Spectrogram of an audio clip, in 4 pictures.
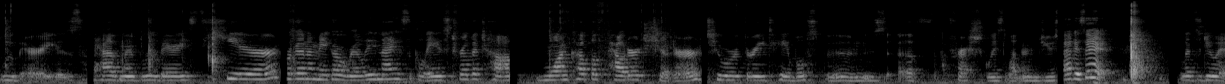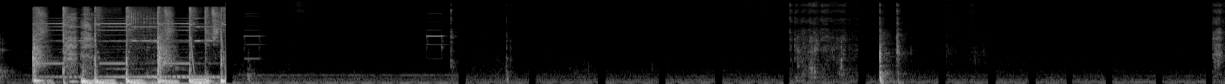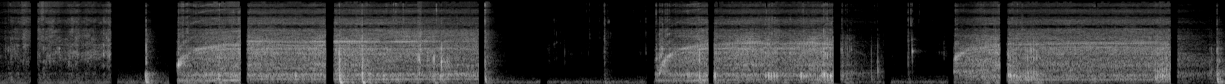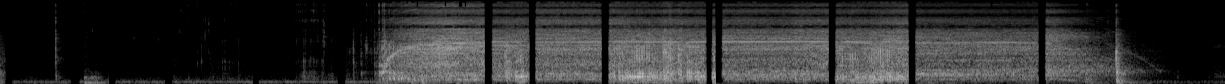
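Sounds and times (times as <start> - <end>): electric kitchen mixer running: 26.3 - 29.3, 31.1 - 33.3, 34.0 - 36.8, 40.6 - 48.4.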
